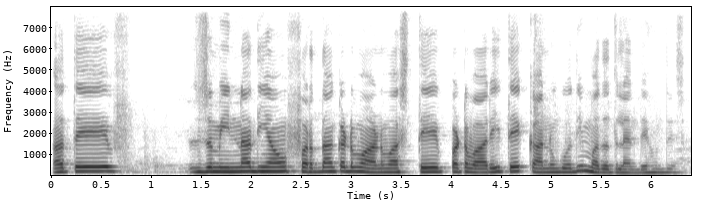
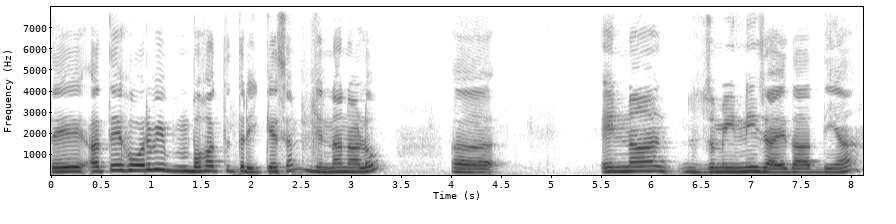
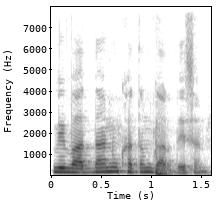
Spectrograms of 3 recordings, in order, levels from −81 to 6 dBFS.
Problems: none marked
